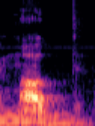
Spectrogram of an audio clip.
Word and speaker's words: mugged: yesterday I mocked mugged remember this ending i mugged it's one syllable i mugged yesterday and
